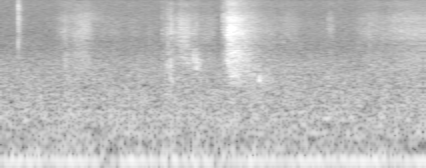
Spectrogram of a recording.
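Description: Trading cards slide and rustle between fingers.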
